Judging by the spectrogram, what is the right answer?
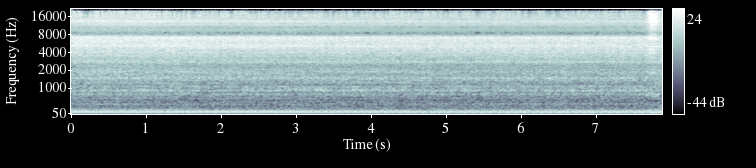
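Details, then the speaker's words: Small-block Chevy truck after a Holley carburetor swap, idle being adjusted without an rpm gauge. A smooth, even low rumble holds a steady idle with no misses or hunting. Normal idle, better than before the swap. "messing with the RPM idle. It ain't got a RPM gauge, but it sounds pretty good, though."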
